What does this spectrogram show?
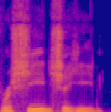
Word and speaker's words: Rashid Shaheed: So it's Rashid Shaheed.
